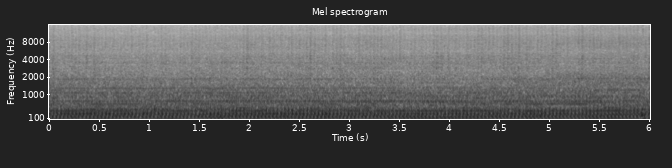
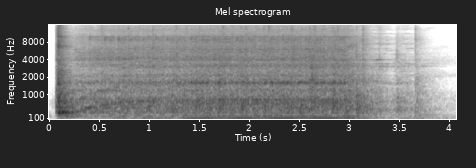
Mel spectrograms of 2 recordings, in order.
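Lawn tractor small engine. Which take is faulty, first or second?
second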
